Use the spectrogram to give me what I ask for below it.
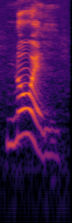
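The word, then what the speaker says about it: Noël: for example garson and lastly the fifth accent is tremor it is used above e it is used to separate the pronunciation of two vowels for example noel thanks for watching the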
